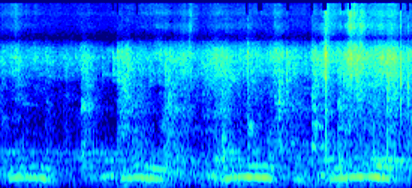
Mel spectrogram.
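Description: Four evenly spaced low coos from a male pigeon, each a short rounded note, faint and close against a quiet background hiss.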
